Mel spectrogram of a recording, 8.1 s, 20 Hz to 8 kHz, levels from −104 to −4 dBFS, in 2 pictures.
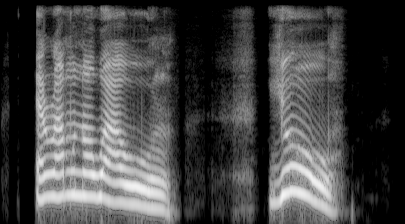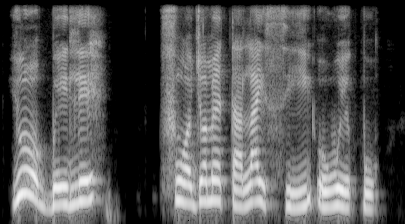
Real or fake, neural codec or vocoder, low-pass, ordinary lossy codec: real; none; 7.2 kHz; none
